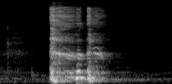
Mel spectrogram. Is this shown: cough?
yes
